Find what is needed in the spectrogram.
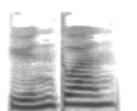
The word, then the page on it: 云端: yun duan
